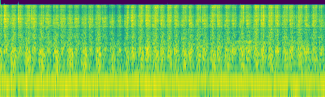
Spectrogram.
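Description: A nail file scraping in quick, even back-and-forth strokes across the tips of Gel-X soft gel nail extensions, filing and shaping them.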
